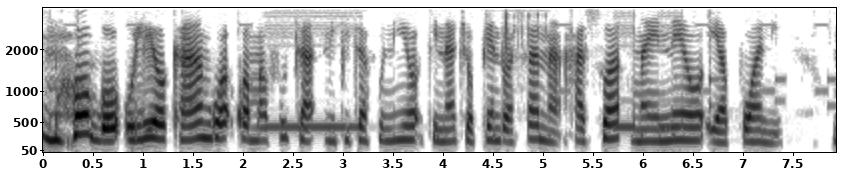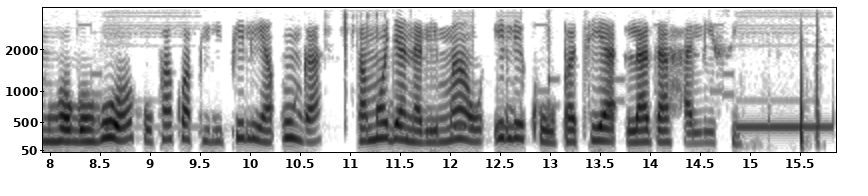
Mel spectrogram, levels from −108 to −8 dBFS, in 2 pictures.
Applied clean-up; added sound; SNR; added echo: classical method spectral subtraction.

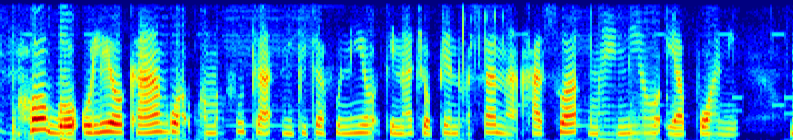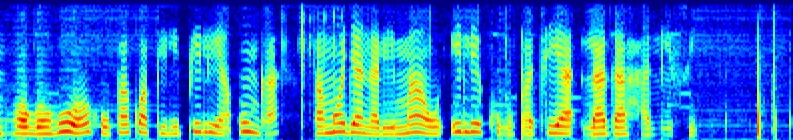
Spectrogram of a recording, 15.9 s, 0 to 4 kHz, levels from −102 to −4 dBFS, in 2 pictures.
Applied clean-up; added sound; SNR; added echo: neural separator model SepFormer WHAM!.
